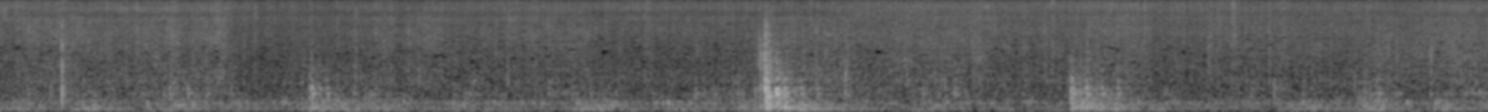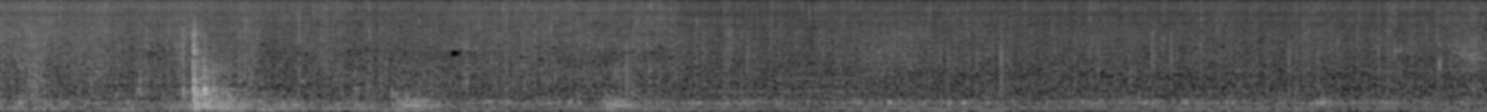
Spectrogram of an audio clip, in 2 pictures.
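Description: Diced carrots, onion and corned beef sizzling in hot oil in a non-stick wok while being stirred with a silicone spatula. A steady sizzle, with a few sharp knocks and scrapes of the spatula against the pan, loudest about four and eight and a half seconds in.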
